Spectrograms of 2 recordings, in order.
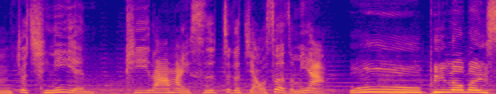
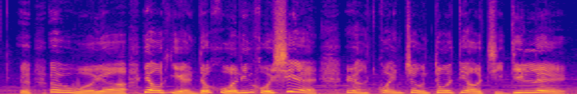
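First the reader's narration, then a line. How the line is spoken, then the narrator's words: Happy, smiling. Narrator (Chinese): 被推派为主角的波顿这下可高兴了，满脸笑容地说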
